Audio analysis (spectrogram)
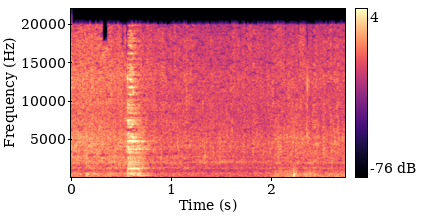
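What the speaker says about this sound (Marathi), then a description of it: "दोन टमाटे छान बारीक कापून याला पण छान परतून घ्यायचं आहे" Finely chopped tomatoes sautéing in a pan for tomato masala khichdi, a steady close hiss of sizzling with a brief clink of a spoon against the pan.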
